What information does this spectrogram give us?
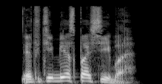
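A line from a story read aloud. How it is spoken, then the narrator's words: Cheerful, slightly embarrassed. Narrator (Russian): весело и с некоторым смущением ответил Снежин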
